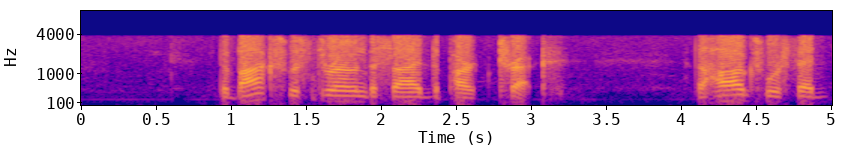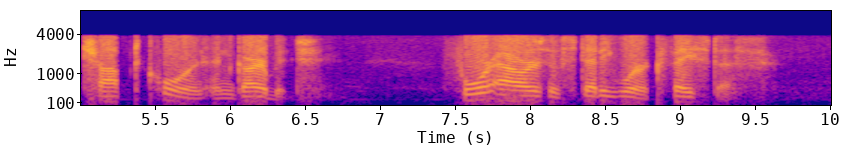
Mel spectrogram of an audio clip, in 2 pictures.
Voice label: Voice, 4 bit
